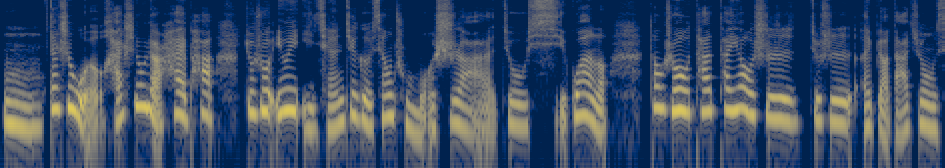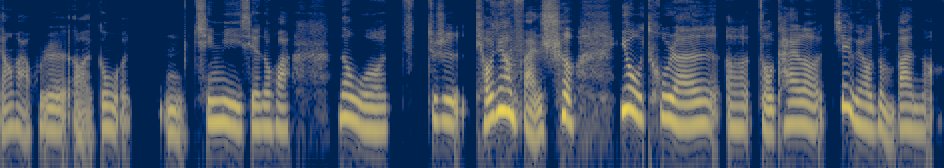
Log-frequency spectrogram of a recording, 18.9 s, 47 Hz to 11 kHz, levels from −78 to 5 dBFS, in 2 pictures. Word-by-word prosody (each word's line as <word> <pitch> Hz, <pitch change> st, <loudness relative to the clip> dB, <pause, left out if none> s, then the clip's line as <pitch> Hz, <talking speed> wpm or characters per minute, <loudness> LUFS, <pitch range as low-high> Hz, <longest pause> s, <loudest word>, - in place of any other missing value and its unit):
嗯， 175 Hz, -4 st, 0 dB
但 325 Hz, -, +3 dB
是 330 Hz, +1 st, +4 dB
我 310 Hz, -, +3 dB
还 220 Hz, +3 st, -3 dB
是 360 Hz, +7 st, +1 dB
有 345 Hz, -, +6 dB
点 310 Hz, -, +4 dB
儿 -, -, 0 dB
害 270 Hz, -3 st, 0 dB
怕， 265 Hz, +2 st, -2 dB, 0.3 s
就 285 Hz, -, +1 dB
说 295 Hz, +1 st, +4 dB
因 285 Hz, -, +3 dB
为 310 Hz, -, +7 dB
以 165 Hz, -, -6 dB
前 170 Hz, +5 st, -4 dB
这 255 Hz, +4 st, -2 dB
个 220 Hz, -5 st, 0 dB
相 245 Hz, +6 st, -2 dB
处 190 Hz, -8 st, -7 dB
模 160 Hz, +3 st, -5 dB
式 205 Hz, +3 st, -3 dB
啊， 170 Hz, -4 st, -6 dB
就 190 Hz, -3 st, -4 dB
习 185 Hz, -, -7 dB
惯 255 Hz, -3 st, 0 dB
了， -, -, -2 dB, 0.4 s
到 335 Hz, -1 st, +1 dB
时 315 Hz, -2 st, +2 dB
候 305 Hz, -1 st, +7 dB
他 295 Hz, 0 st, -1 dB
他 305 Hz, 0 st, -2 dB
要 310 Hz, -1 st, +3 dB
是， 230 Hz, -5 st, -1 dB
就 220 Hz, -, -4 dB
是， 210 Hz, -2 st, -1 dB
哎， 180 Hz, -, -4 dB
表 170 Hz, -, -4 dB
达 160 Hz, -, -6 dB
这 170 Hz, -, -15 dB
种 185 Hz, -3 st, -1 dB
想 165 Hz, +1 st, -6 dB
法， 175 Hz, -, -7 dB
或 -, -, -9 dB
者， 160 Hz, -1 st, -1 dB
呃， -, -, -7 dB
跟 180 Hz, -, -3 dB
我 160 Hz, -, -6 dB, 0.4 s
嗯， 155 Hz, -1 st, -1 dB
亲 205 Hz, 0 st, -1 dB
密 200 Hz, -3 st, +2 dB
一 -, -, -1 dB
些 175 Hz, +1 st, -3 dB
的 180 Hz, 0 st, -2 dB
话， 170 Hz, -1 st, -4 dB, 0.4 s
那 250 Hz, -1 st, +2 dB
我 170 Hz, -6 st, 0 dB
就 165 Hz, -, -21 dB, 0.3 s
就 -, -, -4 dB
是 220 Hz, +8 st, -1 dB
条 205 Hz, +3 st, +3 dB
件 300 Hz, 0 st, +10 dB
反 150 Hz, -, -1 dB
射 225 Hz, +6 st, +3 dB, 0.4 s
又 310 Hz, -5 st, +8 dB
突 240 Hz, +1 st, -2 dB
然， 195 Hz, -1 st, +2 dB
呃， 175 Hz, -1 st, -5 dB
走 160 Hz, -3 st, -1 dB
开 200 Hz, +5 st, -2 dB
了， 185 Hz, -3 st, -2 dB
这 345 Hz, -2 st, +2 dB
个 215 Hz, -, +1 dB
要 180 Hz, -3 st, -1 dB
怎 175 Hz, -, -3 dB
么 125 Hz, -5 st, -6 dB
办 175 Hz, -2 st, -2 dB
呢？ 160 Hz, -, -7 dB
205 Hz, 250 characters per minute, -18 LUFS, 175-265 Hz, 0.4 s, 件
